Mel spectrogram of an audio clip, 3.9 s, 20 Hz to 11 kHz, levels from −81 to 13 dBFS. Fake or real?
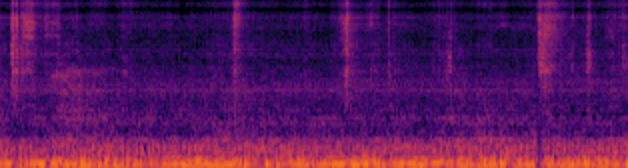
fake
